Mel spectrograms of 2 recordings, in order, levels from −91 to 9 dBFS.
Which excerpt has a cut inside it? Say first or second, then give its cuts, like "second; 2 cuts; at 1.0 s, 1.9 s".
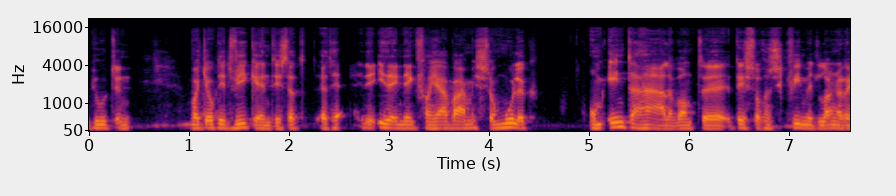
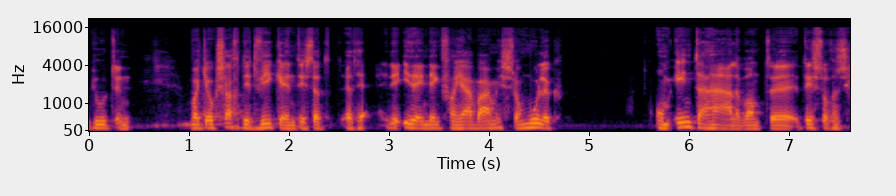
first; 2 cuts; at 1.3 s, 4.7 s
